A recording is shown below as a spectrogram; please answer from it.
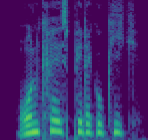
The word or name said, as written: rundkredspædagogik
